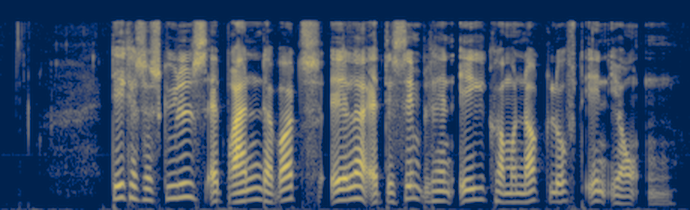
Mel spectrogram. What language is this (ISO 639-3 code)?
dan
